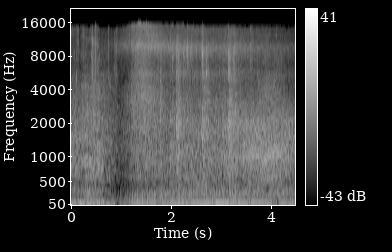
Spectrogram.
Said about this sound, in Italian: Comme là, il y a l'herbe qui nous gêne, les fils électriques et tout, on reprend la voiture, on va s'approcher du chantier de la Fondation Luma.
